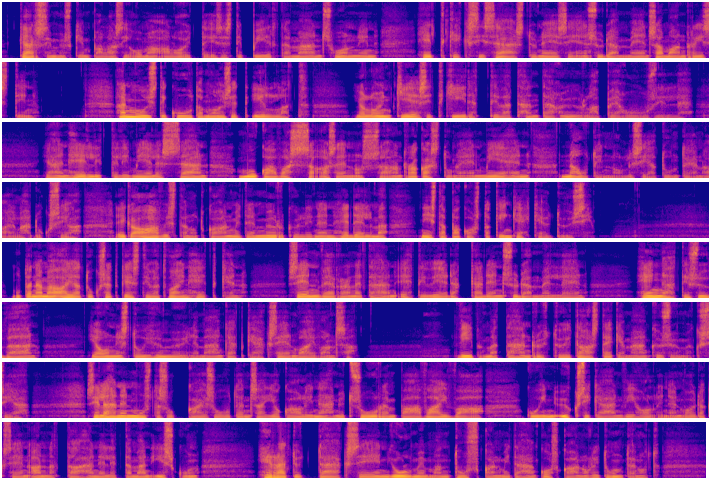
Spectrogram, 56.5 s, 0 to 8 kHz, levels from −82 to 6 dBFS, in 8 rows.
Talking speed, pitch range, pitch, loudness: 95 wpm, 115-140 Hz, 125 Hz, -21 LUFS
